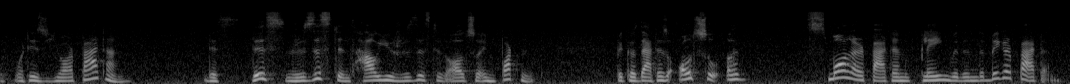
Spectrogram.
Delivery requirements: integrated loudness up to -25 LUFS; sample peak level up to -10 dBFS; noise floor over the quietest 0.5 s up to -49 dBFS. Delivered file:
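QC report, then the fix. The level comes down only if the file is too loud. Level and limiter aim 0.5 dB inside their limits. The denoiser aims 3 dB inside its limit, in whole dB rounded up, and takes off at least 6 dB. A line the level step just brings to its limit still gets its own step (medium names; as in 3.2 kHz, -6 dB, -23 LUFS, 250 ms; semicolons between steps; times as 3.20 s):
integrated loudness -33.5 LUFS: pass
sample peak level -17.0 dBFS: pass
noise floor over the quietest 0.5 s -54 dBFS: pass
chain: none needed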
